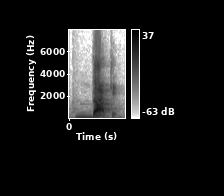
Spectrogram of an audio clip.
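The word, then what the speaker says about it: the: Definite article বলতে আমরা বুঝি দাকে। এই দাকে দুইভাবে উচ্চারণ করা হয়, একটা দা, আরেকটা হচ্ছে দি।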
